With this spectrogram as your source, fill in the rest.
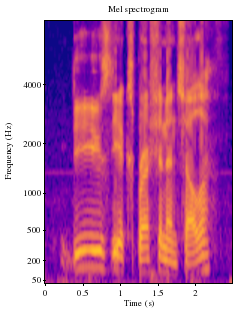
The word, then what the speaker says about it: inshallah: Yes, inshallah. Do you say that all the time? Yeah. So you say enchilada. No, inshallah. Inshallah. It's, like God willing.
